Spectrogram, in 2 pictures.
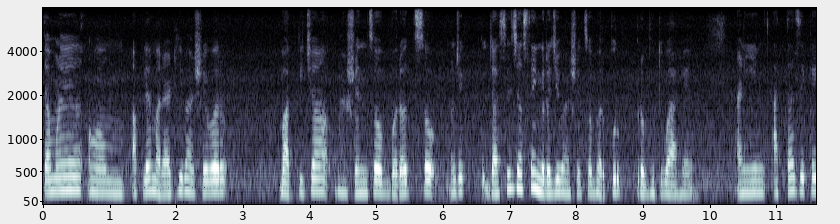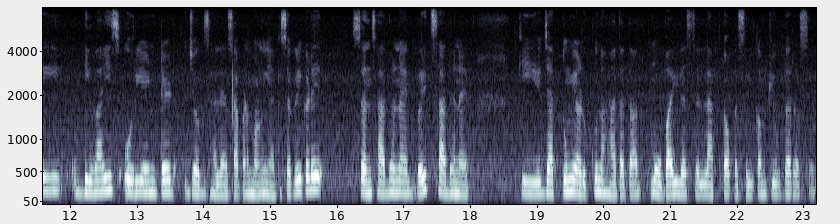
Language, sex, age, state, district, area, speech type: Marathi, female, 18-30, Maharashtra, Sindhudurg, rural, spontaneous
